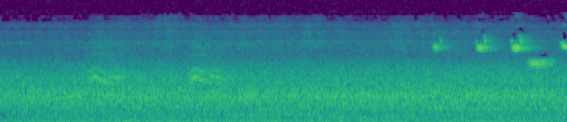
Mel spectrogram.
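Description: Small birds chirping over a steady outdoor hiss: two faint chirps in the first second and a half, then a quick run of short, high chirps in the last second.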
